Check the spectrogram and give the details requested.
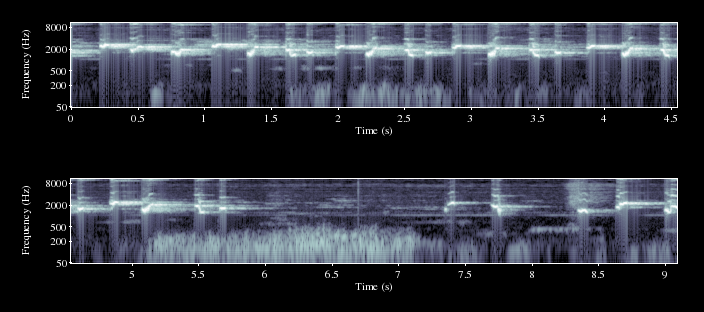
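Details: Yellow-vented bulbul used as a lure to provoke singing and fighting: paired whistled notes, one higher and one lower, repeated about twice a second for several seconds, interrupted by a burst of rough noise, then single slurred calls.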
